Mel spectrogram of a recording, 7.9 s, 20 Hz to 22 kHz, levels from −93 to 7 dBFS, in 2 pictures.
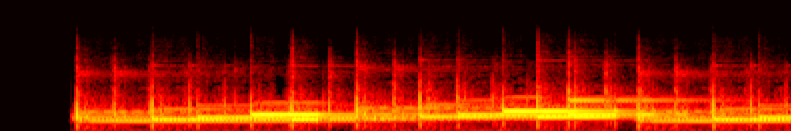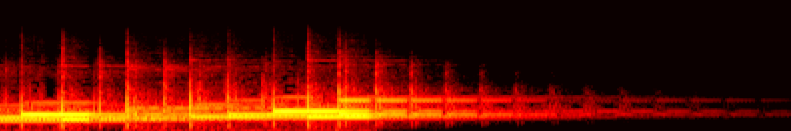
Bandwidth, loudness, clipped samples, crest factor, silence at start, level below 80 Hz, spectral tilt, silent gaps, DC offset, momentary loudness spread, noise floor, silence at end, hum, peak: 4.8 kHz; -22 LUFS; under 0.1%; 16 dB; 0.35 s; -64 dBFS; -7.5 dB/octave; none; under 0.1%; 13 LU; -74 dBFS; 1.5 s; none; -8 dBFS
